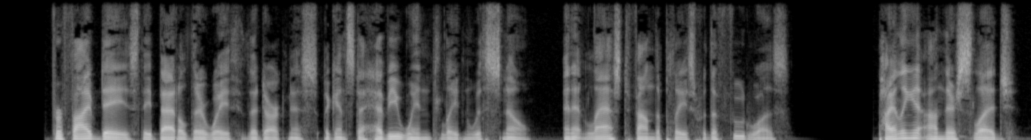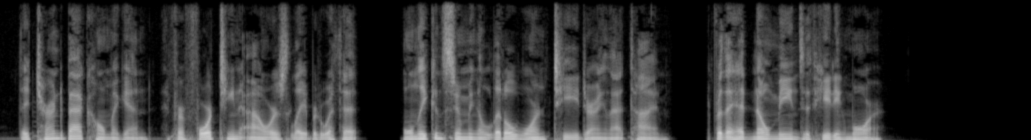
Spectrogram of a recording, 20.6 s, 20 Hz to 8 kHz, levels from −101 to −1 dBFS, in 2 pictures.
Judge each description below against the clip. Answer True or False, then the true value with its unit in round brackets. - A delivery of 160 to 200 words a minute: True (175 wpm)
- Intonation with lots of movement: False (3.9 semitones)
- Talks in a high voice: False (95 Hz)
